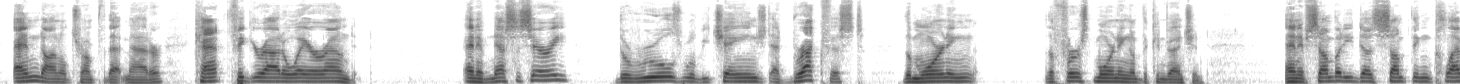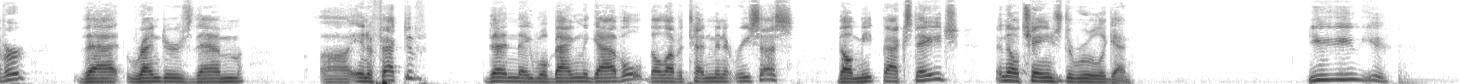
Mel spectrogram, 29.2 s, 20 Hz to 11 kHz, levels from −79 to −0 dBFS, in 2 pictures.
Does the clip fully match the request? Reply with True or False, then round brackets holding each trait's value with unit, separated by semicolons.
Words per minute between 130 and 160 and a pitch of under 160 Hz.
True (135 wpm; 135 Hz)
